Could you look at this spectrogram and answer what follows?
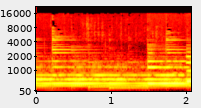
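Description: Calm instrumental background music: held chords with new notes coming in twice.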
